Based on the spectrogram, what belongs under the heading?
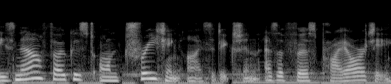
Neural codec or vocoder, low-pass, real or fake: none; 7.2 kHz; real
